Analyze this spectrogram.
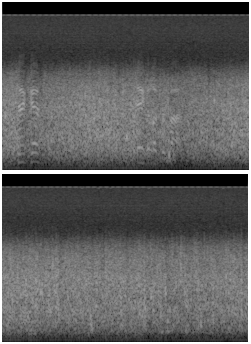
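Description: Horses splash through shallow water.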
